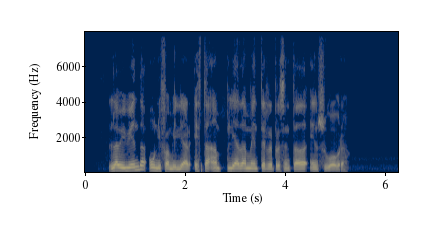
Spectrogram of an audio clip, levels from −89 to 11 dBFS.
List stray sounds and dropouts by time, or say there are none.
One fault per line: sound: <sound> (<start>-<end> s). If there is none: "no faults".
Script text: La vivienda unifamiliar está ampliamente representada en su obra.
no faults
